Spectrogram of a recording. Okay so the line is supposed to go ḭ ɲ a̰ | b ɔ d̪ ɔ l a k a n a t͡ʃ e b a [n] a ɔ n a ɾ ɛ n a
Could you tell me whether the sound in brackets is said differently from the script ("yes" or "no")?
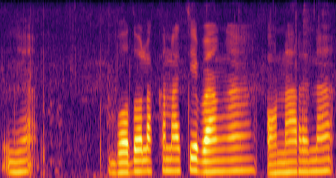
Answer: yes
